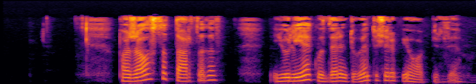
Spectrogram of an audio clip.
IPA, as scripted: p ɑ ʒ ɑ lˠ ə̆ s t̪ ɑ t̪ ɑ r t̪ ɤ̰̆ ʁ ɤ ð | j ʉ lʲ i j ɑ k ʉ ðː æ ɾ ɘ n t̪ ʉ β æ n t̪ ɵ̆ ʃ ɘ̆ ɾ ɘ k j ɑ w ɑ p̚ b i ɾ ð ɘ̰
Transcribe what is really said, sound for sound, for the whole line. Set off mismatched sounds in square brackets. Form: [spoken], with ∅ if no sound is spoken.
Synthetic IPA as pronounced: p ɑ ʒ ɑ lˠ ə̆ s t̪ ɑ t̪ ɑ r t̪ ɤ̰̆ ʁ ɤ ð | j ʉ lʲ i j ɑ k ʉ ðː æ ɾ ɘ n t̪ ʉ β æ n t̪ ɵ̆ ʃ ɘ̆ ɾ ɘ [p] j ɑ w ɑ p̚ b i ɾ ð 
